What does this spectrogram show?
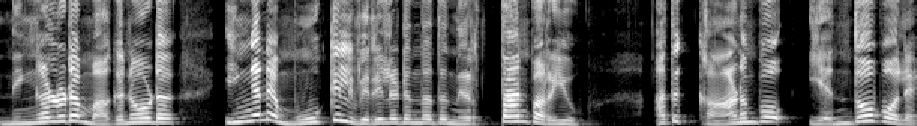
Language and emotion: Malayalam, disgusted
